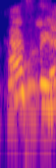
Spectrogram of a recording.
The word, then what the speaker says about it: Passley: Yeah, Passley.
